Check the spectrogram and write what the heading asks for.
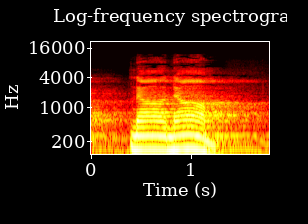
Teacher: ഇവിടെയുള്ള ന വർസ്യമായിട്ടുള്ള നയാണ് നാനാം നാനാം അല്ല നാനാം കുലഘനാനാം അതുപോലെ ദോഷൈ ആഷൈ എന്നുള്ള അക്ഷരം ദീർഘാക്ഷരമാണ്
